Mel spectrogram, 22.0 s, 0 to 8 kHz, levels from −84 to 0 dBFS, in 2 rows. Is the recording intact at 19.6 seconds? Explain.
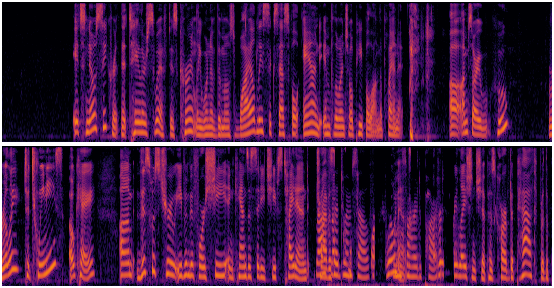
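No. From 19.46 to 20.15 s the echo canceller likely mistook double talk for echo, suppressing the speech, which drops by roughly 40 dB and breaks up.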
